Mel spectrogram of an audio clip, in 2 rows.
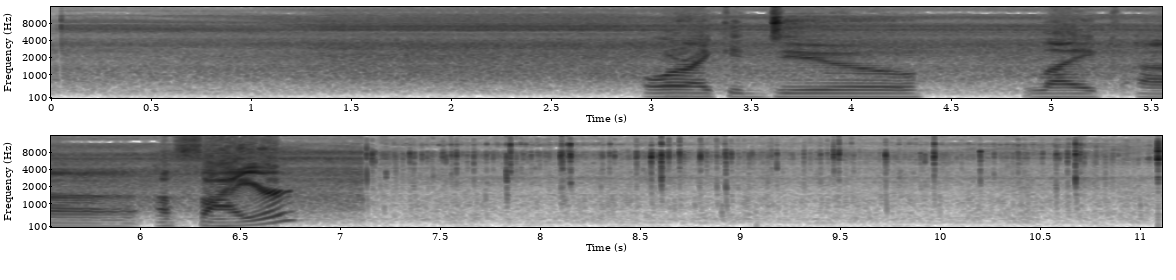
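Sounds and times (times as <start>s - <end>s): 
waterfall sound from a noise machine: 0.0s - 7.2s
speech: 3.0s - 6.9s.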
